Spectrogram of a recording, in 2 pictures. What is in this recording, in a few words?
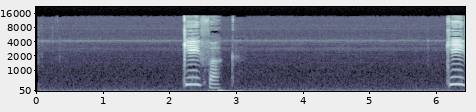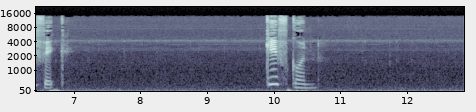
greetings how are you, arabic, lb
